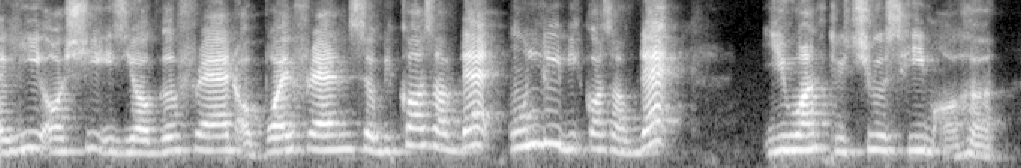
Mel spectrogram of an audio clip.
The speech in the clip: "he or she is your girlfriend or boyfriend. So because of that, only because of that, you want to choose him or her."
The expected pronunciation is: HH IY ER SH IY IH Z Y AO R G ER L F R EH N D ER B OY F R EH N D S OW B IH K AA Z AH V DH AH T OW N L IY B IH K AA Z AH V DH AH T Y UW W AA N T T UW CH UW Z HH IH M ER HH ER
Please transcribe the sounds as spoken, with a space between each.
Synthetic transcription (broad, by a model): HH IY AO SH IY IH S Y AO G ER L F R EH N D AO B OY F R EH N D S OW B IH K AA S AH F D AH T OW N L IY B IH K AA S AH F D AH T Y UW W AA N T T UW CH UW S HH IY M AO HH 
